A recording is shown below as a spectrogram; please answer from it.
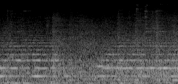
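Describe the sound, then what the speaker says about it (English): A train roars into a subway station with a loud, continuous rumble and sustained tonal screech throughout. "The train roars into the station, scattering Knox's smoke to the subterranean winds."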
